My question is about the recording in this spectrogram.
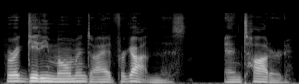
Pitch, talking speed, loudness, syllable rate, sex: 120 Hz, 200 wpm, -19 LUFS, 6.3 syllables/s, male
